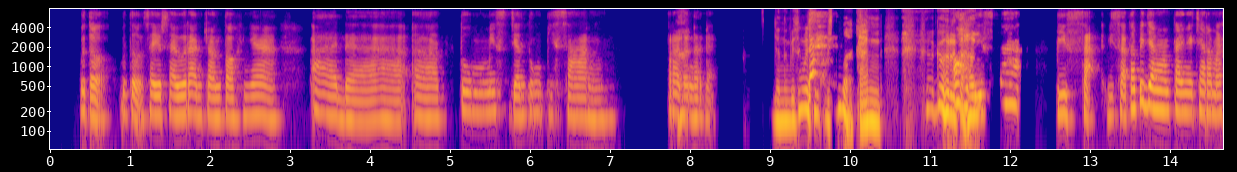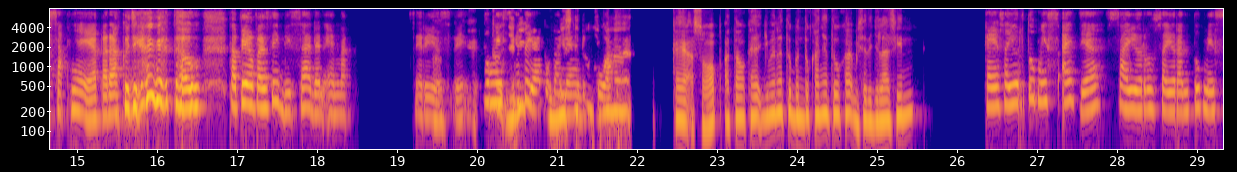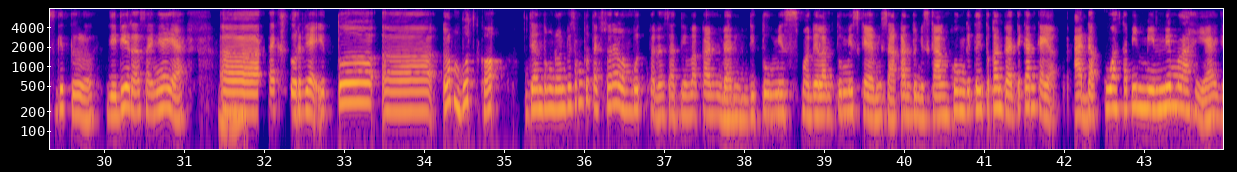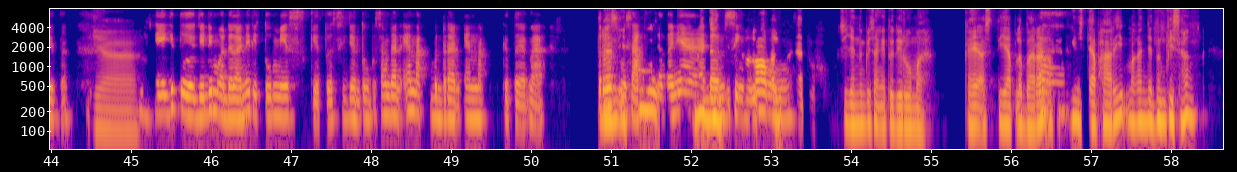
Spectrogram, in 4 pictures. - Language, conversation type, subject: Indonesian, podcast, Ceritakan pengalaman memasak bersama nenek atau kakek dan apakah ada ritual yang berkesan?
- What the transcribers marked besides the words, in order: other background noise; tapping; chuckle; laughing while speaking: "Aku baru tau"; laughing while speaking: "aku juga nggak tahu"; laughing while speaking: "pisang?"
